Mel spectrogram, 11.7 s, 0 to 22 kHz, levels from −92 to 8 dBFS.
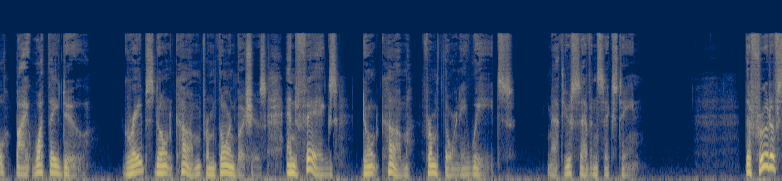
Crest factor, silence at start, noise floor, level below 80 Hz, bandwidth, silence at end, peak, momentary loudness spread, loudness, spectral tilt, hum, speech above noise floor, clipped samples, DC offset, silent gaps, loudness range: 20 dB; 0 s; -57 dBFS; -44 dBFS; 11.5 kHz; 0 s; -2 dBFS; 13 LU; -21 LUFS; -6 dB/octave; none; 38 dB; under 0.1%; under 0.1%; none; 9 LU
